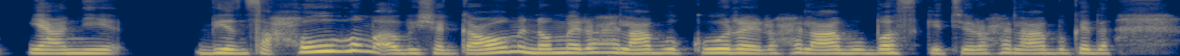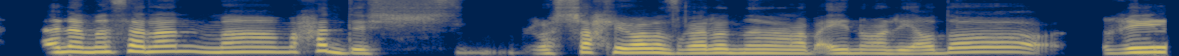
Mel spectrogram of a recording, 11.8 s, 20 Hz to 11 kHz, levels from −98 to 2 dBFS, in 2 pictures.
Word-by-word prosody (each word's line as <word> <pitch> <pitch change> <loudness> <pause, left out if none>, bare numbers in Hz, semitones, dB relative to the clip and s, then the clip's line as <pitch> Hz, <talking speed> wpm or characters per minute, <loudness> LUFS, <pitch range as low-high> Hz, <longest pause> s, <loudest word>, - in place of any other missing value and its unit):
يعني 210 -1 -1 0.3
بينصحوهم 275 - +2
أو - - 0
بيشجعوهم 210 +5 0
إن 250 -5 +1
هم 235 +2 +1
يروحوا 245 +1 -1
يلعبوا 220 0 0
كورة، 225 +2 +2
يروحوا 210 +2 -5
يلعبوا 205 0 -1
basket 210 -1 -11
يروحوا 210 +3 -5
يلعبوا 210 0 -4
كده، 210 0 -4 0.6
أنا 290 +1 +5
مثلًا 295 +2 +4
ما 280 -1 0
ما 275 - -3
حدش 225 - -3 0.4
رشّح 240 +6 -2
لي 245 - +5
وأنا 240 0 +5
صغيرة 220 +2 +1
إن 220 -1 -2
أنا 220 -1 0
ألعب 205 -1 -2
أي 210 +2 -1
نوع 210 -1 -4
رياضة، 195 +4 -2 0.8
غير 250 +5 +5
220 Hz, 160 wpm, -23 LUFS, 210-260 Hz, 0.8 s, أنا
